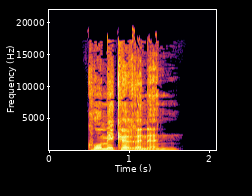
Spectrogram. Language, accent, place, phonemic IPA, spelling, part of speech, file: German, Germany, Berlin, /ˈkoːmɪkəʁɪnən/, Komikerinnen, noun, De-Komikerinnen.ogg
- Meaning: plural of Komikerin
